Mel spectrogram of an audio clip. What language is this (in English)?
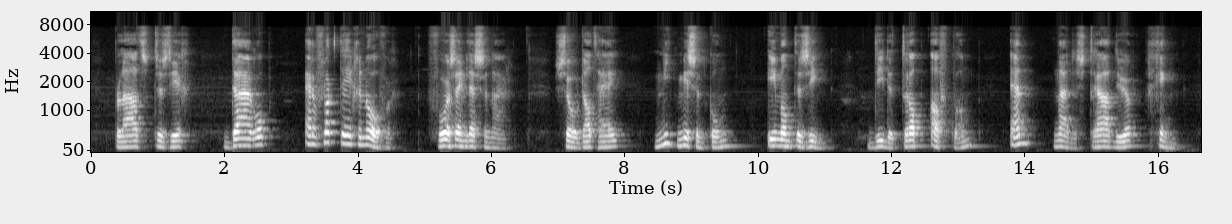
Dutch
